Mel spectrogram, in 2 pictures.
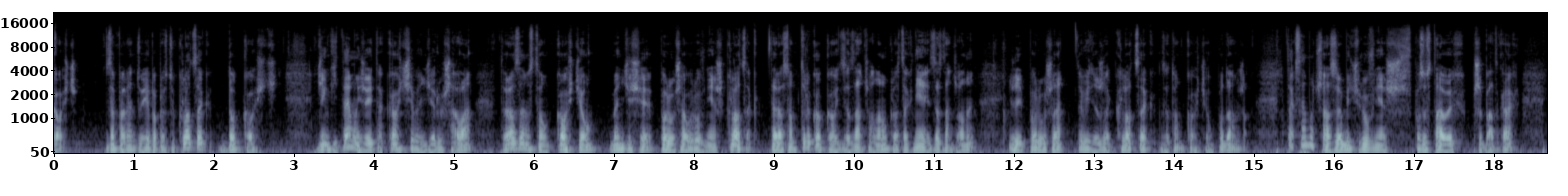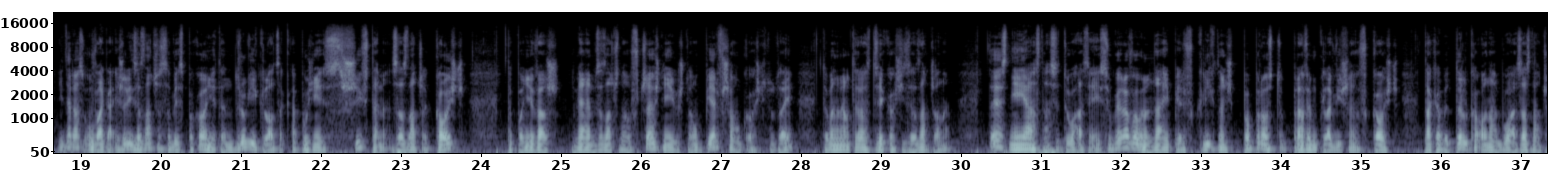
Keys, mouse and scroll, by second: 2.9 click, 5.0 right click, 6.5 right click, 7.3 right click, 11.7 r, 15.3 Escape, 20.1 right click, 24.0 shift+right click, 34.9 right click.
